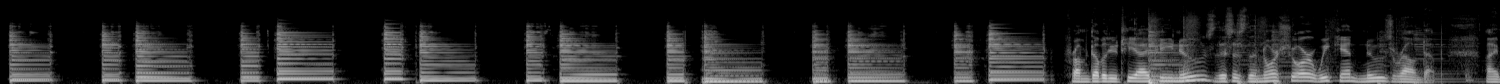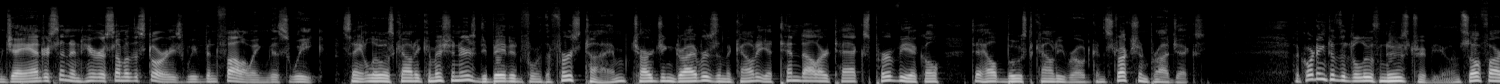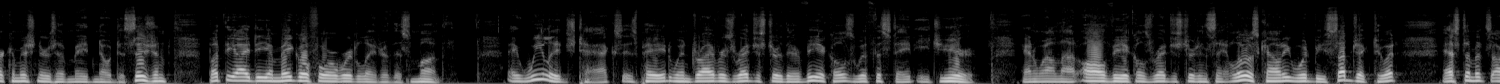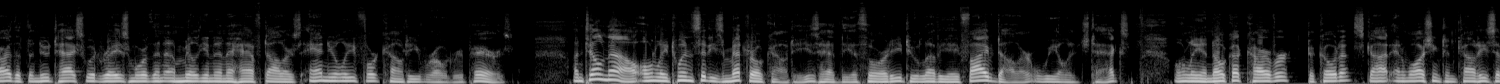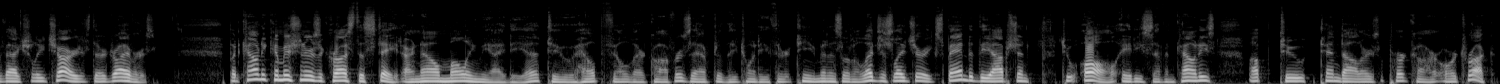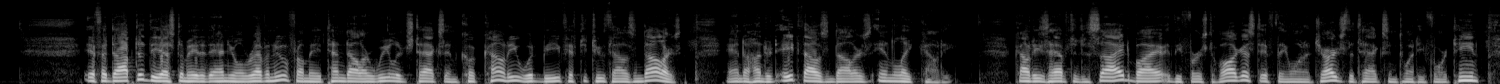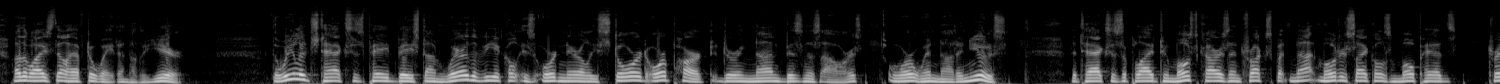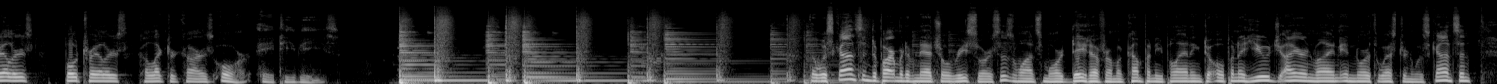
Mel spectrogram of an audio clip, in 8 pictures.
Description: Each week the WTIP news staff puts together a roundup of the news over the past five days. The state of Superior fish, collared bears, Apostle Island actions, a resort fire and discussion of a “wheelage tax”…all in this week’s news.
